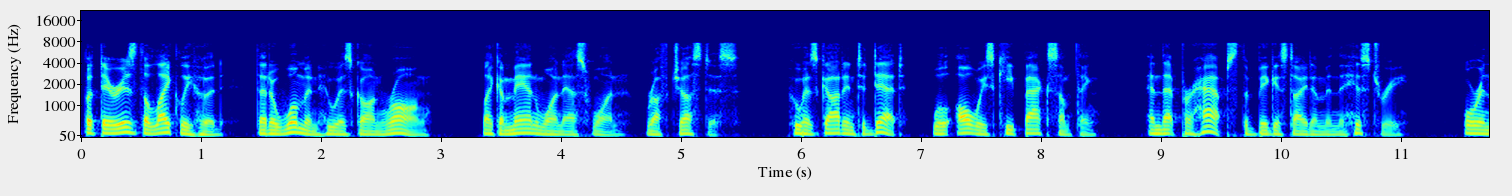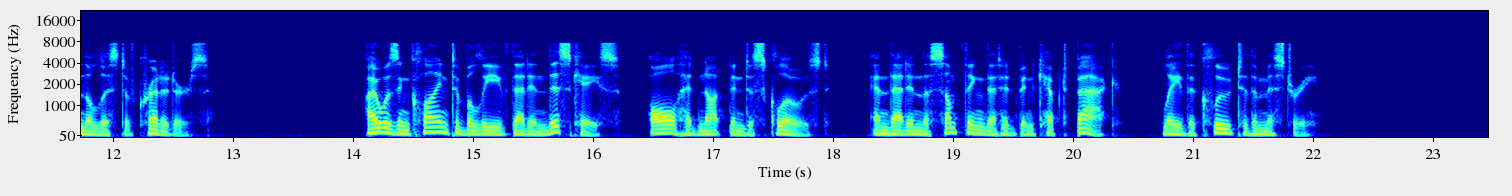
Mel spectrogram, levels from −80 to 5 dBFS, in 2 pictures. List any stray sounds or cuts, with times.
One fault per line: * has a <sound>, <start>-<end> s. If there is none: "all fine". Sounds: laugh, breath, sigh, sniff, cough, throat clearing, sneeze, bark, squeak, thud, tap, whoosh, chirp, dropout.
all fine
